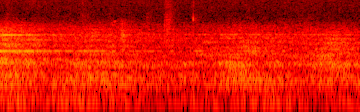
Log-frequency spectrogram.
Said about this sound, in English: I don't think that's his plane, is it? Wow. I'd be impressed.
